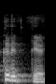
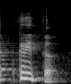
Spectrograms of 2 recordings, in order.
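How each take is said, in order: First: कृत्य with a y-glide after the t; सही उच्चारण कृत्य. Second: कृत with a plain final t, no y; सही उच्चारण कृत. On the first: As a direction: end कृत्य on a clear tya. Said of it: "दूसरा शब्द होता है कृत्य". (कृत्य, अंत में त्य का उच्चारण) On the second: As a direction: say कृत ending straight on the t. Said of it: "पहला शब्द होता है कृत". (कृत, बिना य के साफ़ उच्चारण) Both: Shown as a demonstration.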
